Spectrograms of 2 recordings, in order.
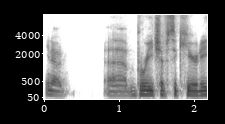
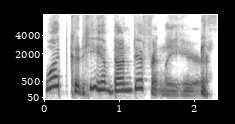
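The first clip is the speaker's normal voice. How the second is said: much higher, corny female narrator voice. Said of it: "she's just like".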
